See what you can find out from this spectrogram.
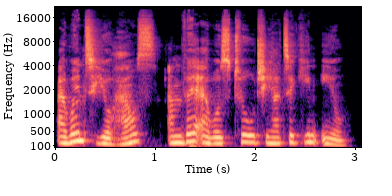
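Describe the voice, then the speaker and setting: A woman's voice: lowish voice, fairly quick, husky, voice pushed up. A woman voicing an effusive, nostalgic older mother and hostess in an audio drama. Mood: sorrowful. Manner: effusive, exclaiming, reminiscing.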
